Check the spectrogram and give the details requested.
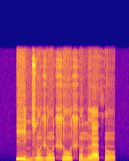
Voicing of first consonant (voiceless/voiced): voiced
